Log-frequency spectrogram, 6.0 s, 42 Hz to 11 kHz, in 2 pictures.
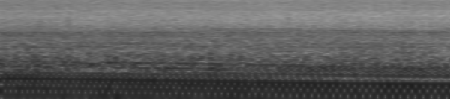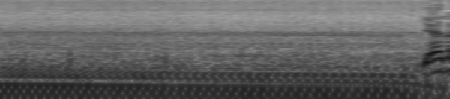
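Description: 2008 Victory Vision Tour's V-twin engine running at a steady cruise, with road noise.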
